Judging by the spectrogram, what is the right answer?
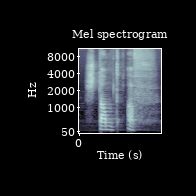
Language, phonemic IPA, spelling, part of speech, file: Dutch, /ˈstɑmt ˈɑf/, stamt af, verb, Nl-stamt af.ogg
- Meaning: inflection of afstammen: 1. second/third-person singular present indicative 2. plural imperative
